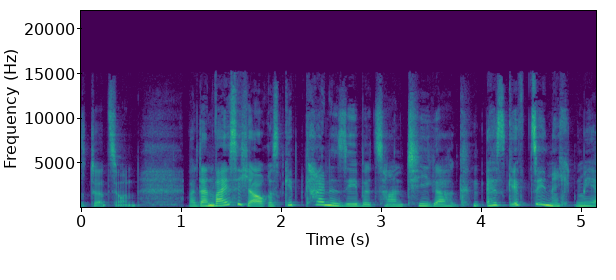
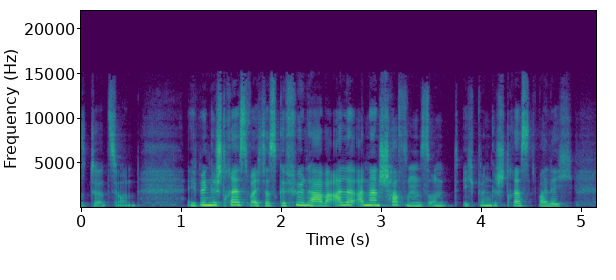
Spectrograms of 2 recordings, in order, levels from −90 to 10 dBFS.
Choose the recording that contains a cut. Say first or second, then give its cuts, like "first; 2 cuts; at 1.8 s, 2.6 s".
first; 1 cut; at 1.0 s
